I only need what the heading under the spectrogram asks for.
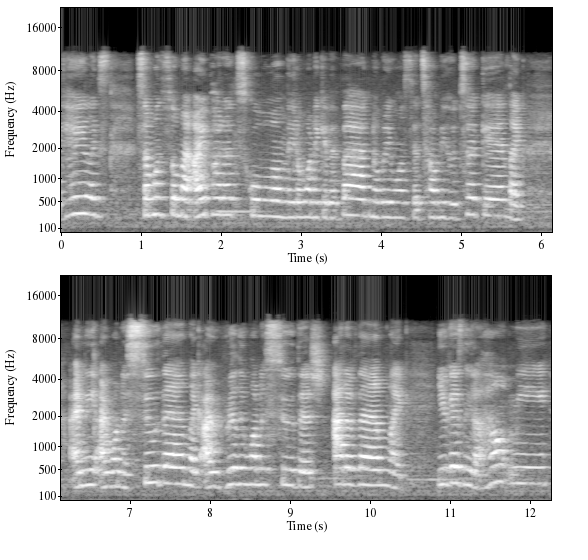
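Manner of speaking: play-acted tearful crying with a pleading tone. Retelling a call to 911 about an iPod stolen at school: retelling crying on the phone. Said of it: "I was still crying and I was telling".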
